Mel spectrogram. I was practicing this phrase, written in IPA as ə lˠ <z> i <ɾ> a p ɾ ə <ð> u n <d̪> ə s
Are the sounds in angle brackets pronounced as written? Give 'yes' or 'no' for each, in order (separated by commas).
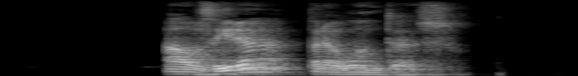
yes, yes, no, no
